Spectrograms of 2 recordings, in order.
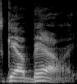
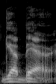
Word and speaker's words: Gilbert: That's exactly. It's Gilbert. It's French. – Oh. – Gilbert.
